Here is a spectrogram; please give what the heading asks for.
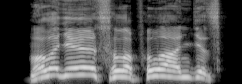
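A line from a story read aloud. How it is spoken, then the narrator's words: Shouted. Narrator (Russian): крикнул он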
